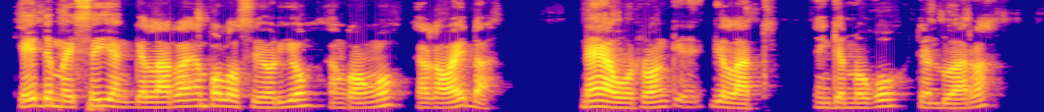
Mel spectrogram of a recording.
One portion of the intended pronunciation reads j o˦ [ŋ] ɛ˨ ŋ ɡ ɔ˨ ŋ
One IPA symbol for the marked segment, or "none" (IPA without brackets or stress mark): ŋ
